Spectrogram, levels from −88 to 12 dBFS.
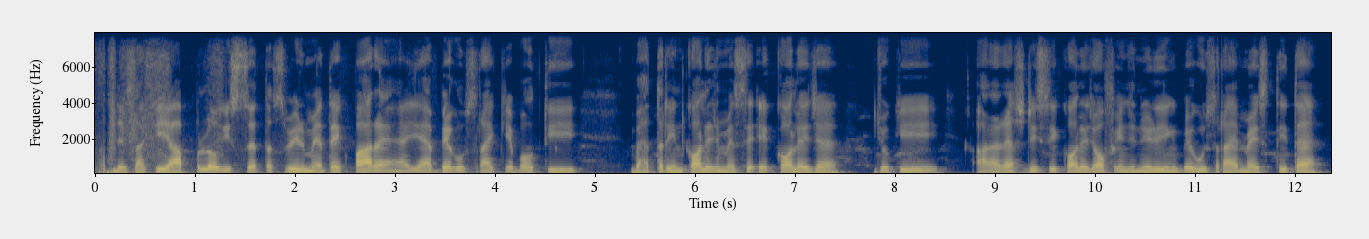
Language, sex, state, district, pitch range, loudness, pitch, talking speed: Hindi, male, Bihar, Begusarai, 110-120 Hz, -21 LUFS, 115 Hz, 160 wpm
